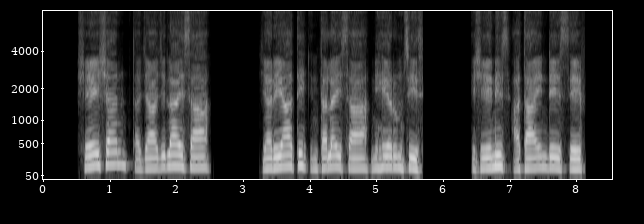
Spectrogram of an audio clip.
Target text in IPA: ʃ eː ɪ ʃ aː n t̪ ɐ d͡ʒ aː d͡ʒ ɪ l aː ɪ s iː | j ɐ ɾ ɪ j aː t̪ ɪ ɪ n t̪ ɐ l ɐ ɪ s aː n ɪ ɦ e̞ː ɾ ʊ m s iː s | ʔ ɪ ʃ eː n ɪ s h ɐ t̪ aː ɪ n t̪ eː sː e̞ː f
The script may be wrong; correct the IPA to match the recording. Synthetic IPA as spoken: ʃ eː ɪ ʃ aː n t̪ ɐ d͡ʒ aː d͡ʒ ɪ l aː ɪ s aː | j ɐ ɾ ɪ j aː t̪ ɪ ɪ n t̪ ɐ l ɐ ɪ s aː n ɪ ɦ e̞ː ɾ ʊ m s iː s | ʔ ɪ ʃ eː n ɪ s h ɐ t̪ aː ɪ n d̪ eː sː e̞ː f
